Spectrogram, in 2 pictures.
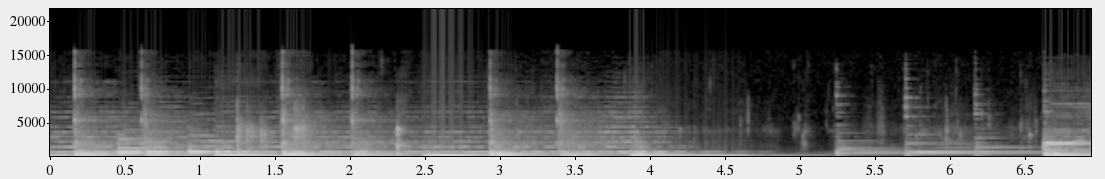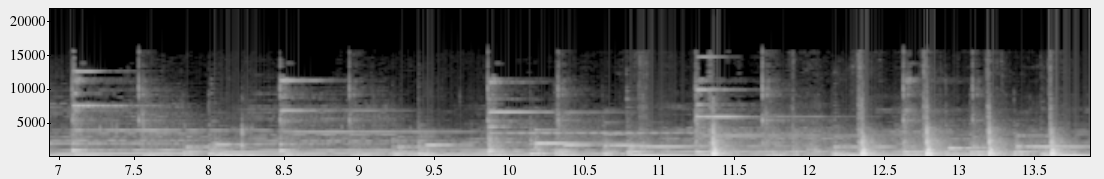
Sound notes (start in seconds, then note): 10.8 knife chopping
